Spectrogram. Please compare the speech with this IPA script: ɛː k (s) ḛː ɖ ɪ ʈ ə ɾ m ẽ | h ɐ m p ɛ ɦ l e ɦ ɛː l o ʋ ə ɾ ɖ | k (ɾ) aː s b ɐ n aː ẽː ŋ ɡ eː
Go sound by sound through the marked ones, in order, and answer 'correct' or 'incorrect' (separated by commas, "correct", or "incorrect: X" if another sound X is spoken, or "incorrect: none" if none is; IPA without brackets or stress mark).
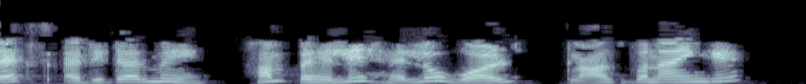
correct, incorrect: l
